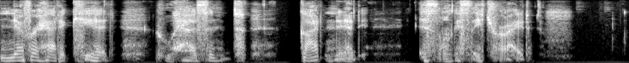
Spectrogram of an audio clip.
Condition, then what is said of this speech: Spasmodic dysphonia. And what happened was after the surgery, I had this really significant vocal tremor, which wasn't there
